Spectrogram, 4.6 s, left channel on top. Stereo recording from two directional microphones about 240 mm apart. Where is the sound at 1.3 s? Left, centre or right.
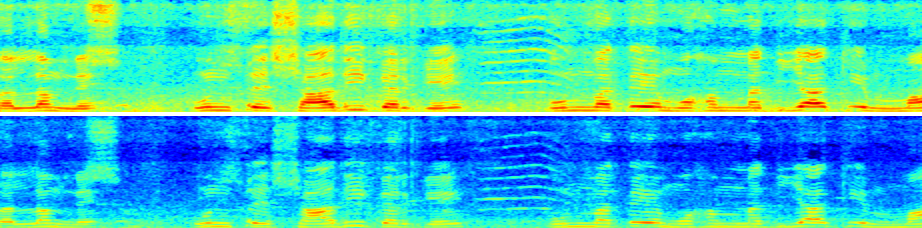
Centre.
